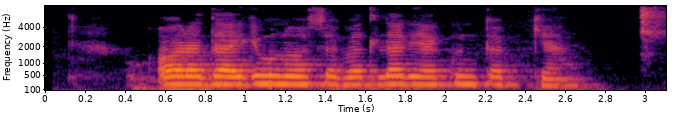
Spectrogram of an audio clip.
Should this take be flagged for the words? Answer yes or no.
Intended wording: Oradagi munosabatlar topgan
yes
